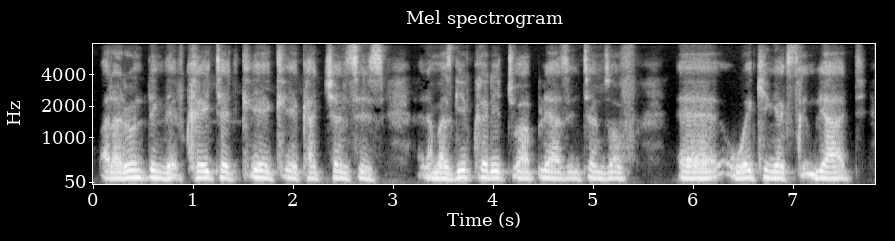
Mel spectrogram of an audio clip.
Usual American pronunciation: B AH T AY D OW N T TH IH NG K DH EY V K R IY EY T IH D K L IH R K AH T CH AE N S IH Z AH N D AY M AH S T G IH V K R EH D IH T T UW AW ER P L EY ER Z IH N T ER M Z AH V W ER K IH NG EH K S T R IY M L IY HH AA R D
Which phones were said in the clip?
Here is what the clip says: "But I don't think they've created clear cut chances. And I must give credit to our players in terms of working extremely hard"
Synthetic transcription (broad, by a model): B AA T AY D OW N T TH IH NG K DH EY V K R IY EY T IH D K L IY L K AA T CH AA N S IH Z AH N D AY M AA S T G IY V K R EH D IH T T UW AW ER P L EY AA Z IH N T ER M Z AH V W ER K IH NG EH K S T R IY M L IY HH AA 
